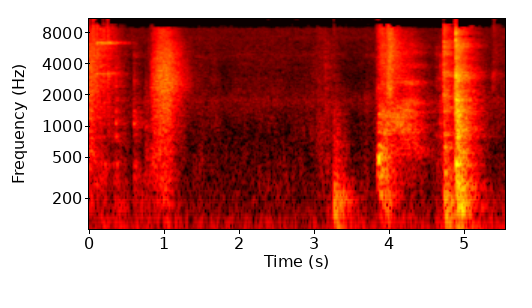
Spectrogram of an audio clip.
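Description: About five separate metal clunks and knocks from hands working on a car's rear brake caliper and wheel hub, the loudest near the end.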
